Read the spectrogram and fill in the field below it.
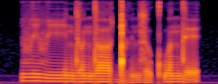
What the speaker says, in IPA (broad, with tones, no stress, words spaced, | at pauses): vi˥ viː˧ndɵ˧ ndɐː˧ɡ͡ǃʉ˩ nzɵ˩kʷʼɐ˥ndḛ˥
